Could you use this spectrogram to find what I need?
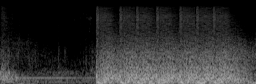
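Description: A shotgun fires with a loud blast.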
